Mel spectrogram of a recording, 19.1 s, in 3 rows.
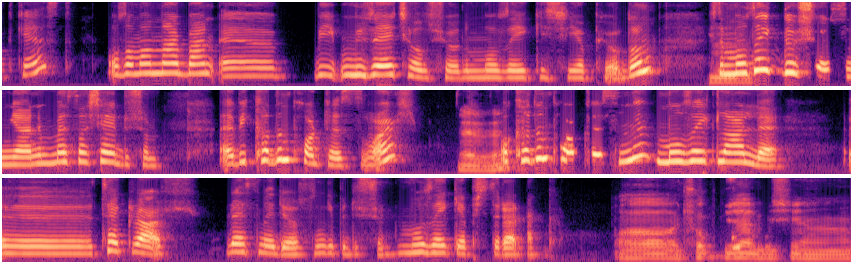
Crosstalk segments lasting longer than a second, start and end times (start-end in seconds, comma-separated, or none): none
